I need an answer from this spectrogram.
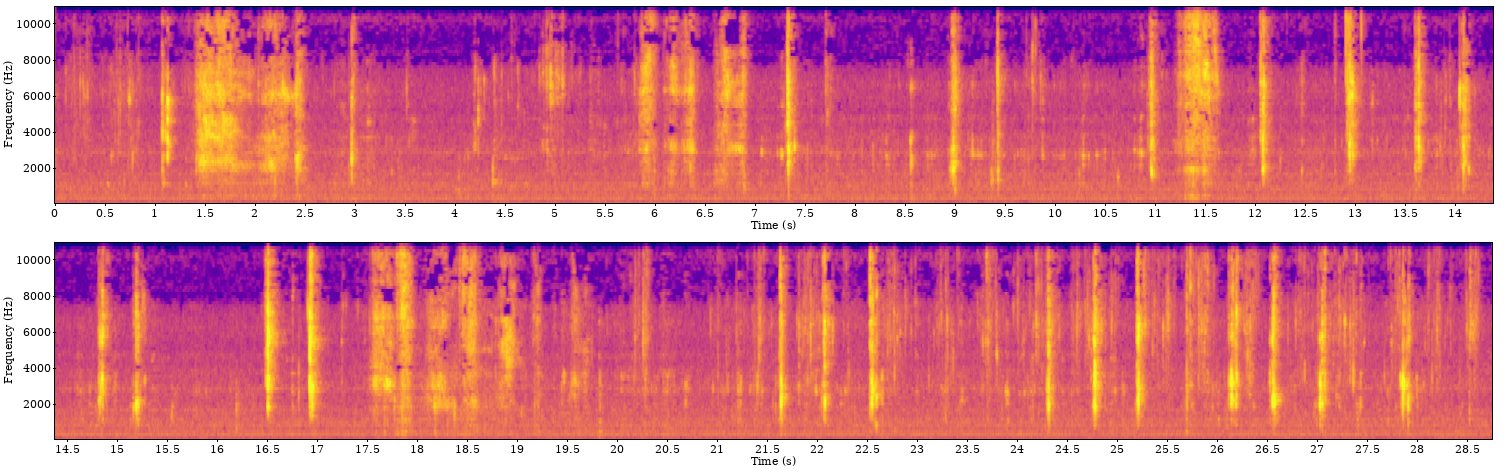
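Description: A person eating by hand: chewing and mouth noises with scattered sharp wet clicks, coming about once a second near the end, over a steady low background hum.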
